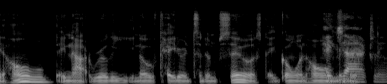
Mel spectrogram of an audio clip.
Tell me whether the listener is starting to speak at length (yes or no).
no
